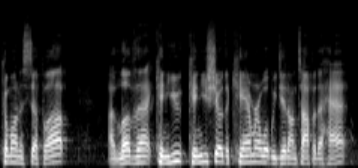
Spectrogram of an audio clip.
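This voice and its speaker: A man hosting a live-stream pre-ceremony show outdoors, interviewing graduates with energetic, joking questions he often repeats. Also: a little high, a little fast.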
